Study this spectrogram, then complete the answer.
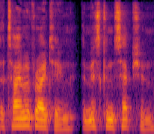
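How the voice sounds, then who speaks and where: A man with a Welsh accent speaks at a moderate pace in a very clean recording with a silent background. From south Wales. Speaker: author. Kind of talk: podcast trailer introduction.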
